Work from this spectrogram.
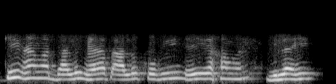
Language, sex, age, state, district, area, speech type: Assamese, female, 60+, Assam, Barpeta, rural, conversation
